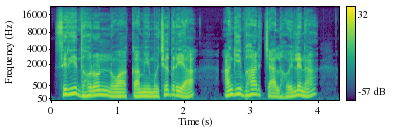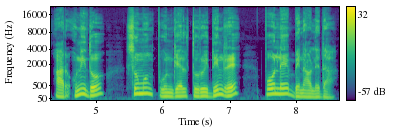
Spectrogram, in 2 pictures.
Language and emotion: Santali, neutral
